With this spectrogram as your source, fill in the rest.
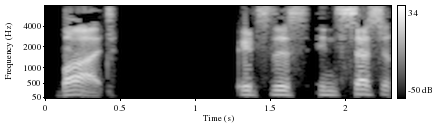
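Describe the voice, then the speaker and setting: A man talks at a moderate pace in a somewhat breathy voice, with a dry, close sound, no echo and a quiet background. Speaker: leadership coach. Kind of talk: interview.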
